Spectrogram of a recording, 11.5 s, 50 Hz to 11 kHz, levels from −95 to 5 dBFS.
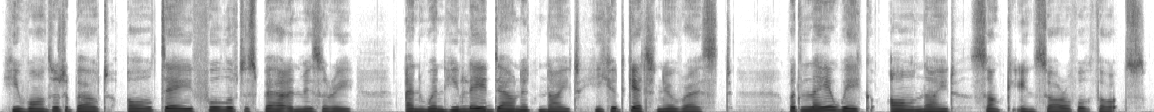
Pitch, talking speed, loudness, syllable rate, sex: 225 Hz, 160 wpm, -18 LUFS, 4.2 syllables/s, female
